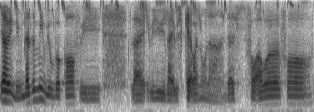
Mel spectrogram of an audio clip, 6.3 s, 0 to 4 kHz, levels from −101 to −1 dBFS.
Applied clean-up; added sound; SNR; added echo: neural mask model Resemble Enhance denoiser.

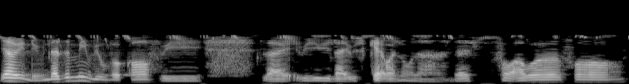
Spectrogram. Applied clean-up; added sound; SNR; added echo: classical method Wiener filter.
